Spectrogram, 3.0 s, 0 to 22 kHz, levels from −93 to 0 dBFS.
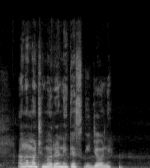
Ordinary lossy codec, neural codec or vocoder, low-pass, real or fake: none; none; 19.8 kHz; real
